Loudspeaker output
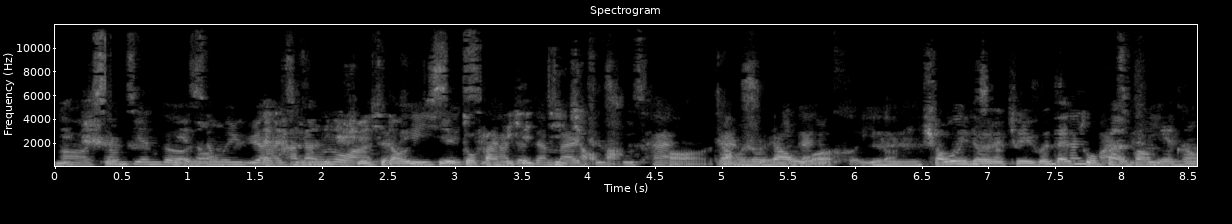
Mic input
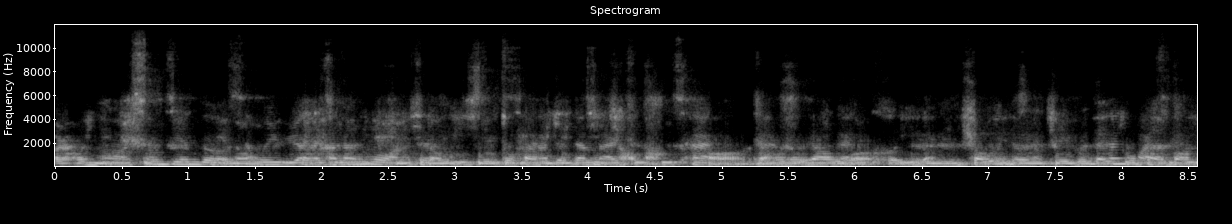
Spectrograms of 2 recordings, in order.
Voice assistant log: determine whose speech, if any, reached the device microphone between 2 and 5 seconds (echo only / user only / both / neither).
echo only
